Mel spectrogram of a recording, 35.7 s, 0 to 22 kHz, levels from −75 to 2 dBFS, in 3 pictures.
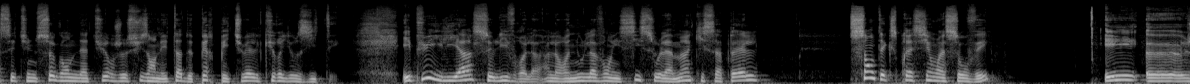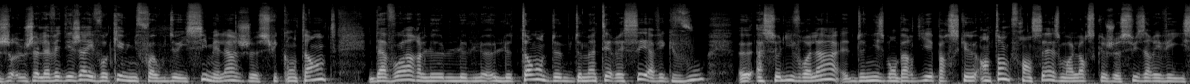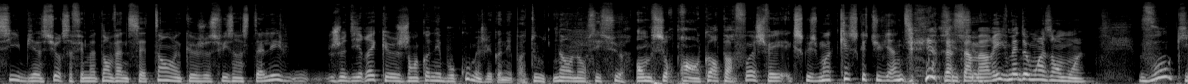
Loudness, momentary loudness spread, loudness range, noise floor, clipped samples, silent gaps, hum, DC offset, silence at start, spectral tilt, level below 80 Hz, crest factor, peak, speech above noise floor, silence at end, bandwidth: -24 LUFS; 5 LU; 3 LU; -60 dBFS; under 0.1%; none; none; under 0.1%; 0 s; -5 dB/octave; -46 dBFS; 20 dB; -4 dBFS; 36 dB; 0 s; 19 kHz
